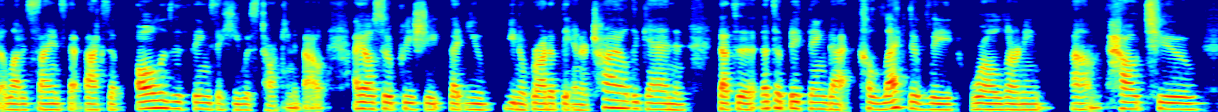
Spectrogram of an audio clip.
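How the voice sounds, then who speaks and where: Woman, low pitch, talk-show host, thoughtful, affirming. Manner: thoughtful, affirming, builds on guest's ideas. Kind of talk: conversational interview.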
